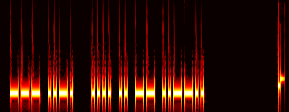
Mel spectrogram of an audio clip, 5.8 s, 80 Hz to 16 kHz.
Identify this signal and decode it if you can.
Morse code, heard as a keyed tone, about 22 wpm, 700 Hz. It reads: OF HIM?
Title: Sentences from Top 1000 Words - Review Part 3 - 22wpm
